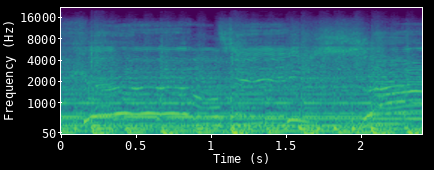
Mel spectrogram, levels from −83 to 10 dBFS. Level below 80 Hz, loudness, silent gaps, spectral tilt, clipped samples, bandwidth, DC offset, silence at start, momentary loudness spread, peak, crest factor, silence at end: -18 dBFS; -11 LUFS; none; -5 dB/octave; under 0.1%; 16 kHz; under 0.1%; 0 s; 1 LU; 0 dBFS; 10 dB; 0 s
